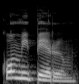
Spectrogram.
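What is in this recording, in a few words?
"коми-перым", Komi, female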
